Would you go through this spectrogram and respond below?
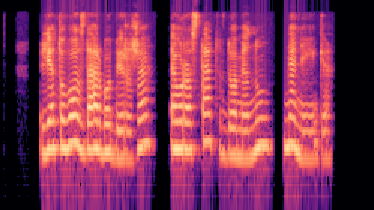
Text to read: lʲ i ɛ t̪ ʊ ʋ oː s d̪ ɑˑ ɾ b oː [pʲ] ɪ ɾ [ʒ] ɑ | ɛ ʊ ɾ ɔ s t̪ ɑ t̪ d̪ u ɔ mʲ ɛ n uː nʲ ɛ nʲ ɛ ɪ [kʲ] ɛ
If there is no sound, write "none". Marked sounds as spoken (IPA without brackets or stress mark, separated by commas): bʲ, ʒ, ɡʲ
